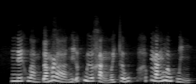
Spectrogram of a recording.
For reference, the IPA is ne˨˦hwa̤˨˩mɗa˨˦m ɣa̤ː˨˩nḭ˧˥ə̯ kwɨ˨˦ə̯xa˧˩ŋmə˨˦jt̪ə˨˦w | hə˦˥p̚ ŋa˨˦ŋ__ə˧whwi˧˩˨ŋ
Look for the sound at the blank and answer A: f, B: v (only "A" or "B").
B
